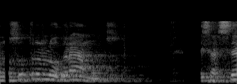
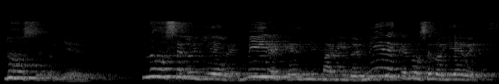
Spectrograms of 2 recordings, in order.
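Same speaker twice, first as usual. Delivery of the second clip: pleading wife; 5 semitones higher than usual. Retold or imitated. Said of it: "empieza a llorar la señora".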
